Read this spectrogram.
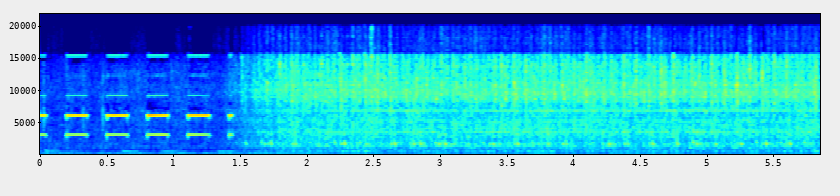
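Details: VAZ 21099 (Lada) at a steady, even idle after a few sharp chirps, with no knocks or misses. It restarted after a no-start caused by a non-working fuel pump, traced to old alarm wiring; the Bosch M1.5.4 ECU car now runs normally.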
